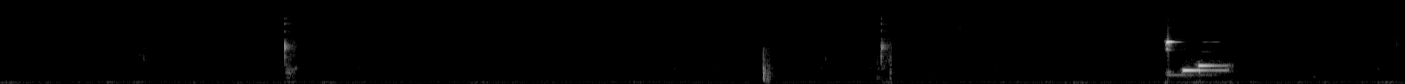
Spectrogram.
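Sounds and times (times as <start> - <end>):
rising three-tone prompt: 11.7 - 12.3.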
